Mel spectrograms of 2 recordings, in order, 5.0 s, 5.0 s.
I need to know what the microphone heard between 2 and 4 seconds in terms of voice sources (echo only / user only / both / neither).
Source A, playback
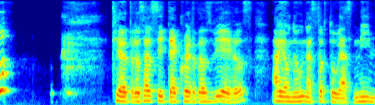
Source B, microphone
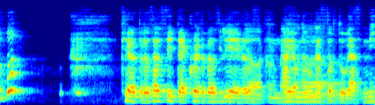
both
